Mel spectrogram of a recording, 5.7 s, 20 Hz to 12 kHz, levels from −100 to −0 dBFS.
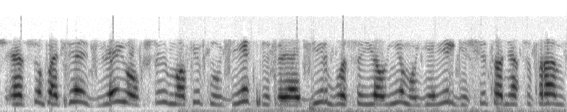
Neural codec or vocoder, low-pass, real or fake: none; 7.2 kHz; real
